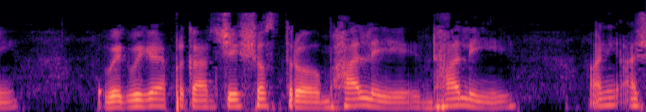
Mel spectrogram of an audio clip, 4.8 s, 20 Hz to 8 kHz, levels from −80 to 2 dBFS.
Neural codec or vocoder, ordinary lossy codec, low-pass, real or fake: codec, 16 kHz, 4.8 kbps, FACodec; MP3, 24 kbps; 7.2 kHz; fake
